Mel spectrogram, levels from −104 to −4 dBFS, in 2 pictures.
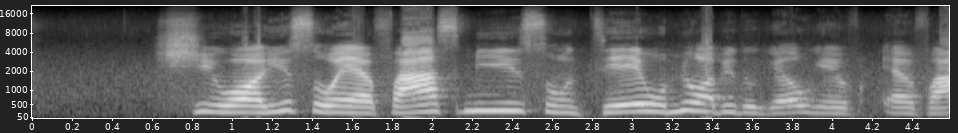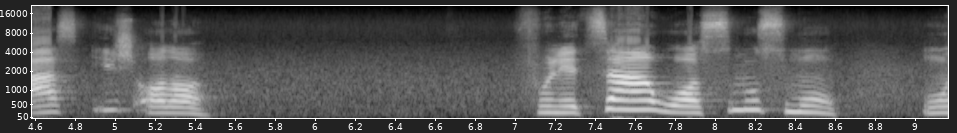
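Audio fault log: No faults heard anywhere in this speech recording.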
